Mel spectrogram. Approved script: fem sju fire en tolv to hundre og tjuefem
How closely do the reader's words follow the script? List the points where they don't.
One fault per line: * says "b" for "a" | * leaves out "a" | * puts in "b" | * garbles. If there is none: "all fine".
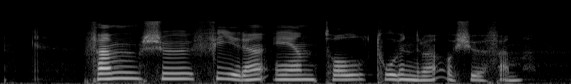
all fine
